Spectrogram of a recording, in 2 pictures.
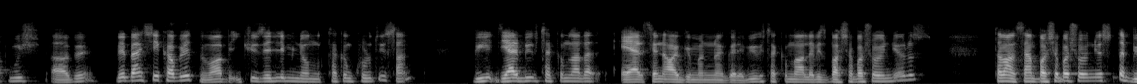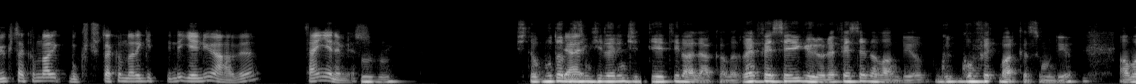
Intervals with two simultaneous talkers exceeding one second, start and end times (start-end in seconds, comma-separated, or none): none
